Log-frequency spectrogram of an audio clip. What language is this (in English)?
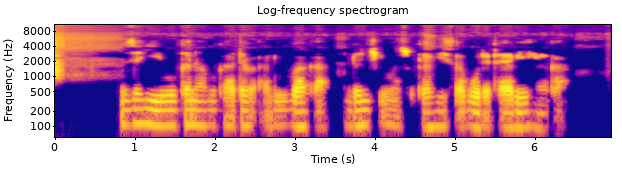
Hausa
